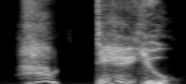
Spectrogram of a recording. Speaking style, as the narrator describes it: hissed in the same tongue, much more fluently

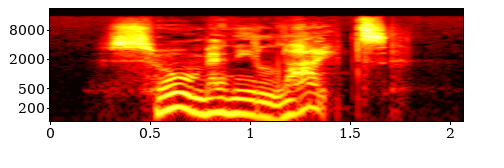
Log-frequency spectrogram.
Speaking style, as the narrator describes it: the man murmurs

